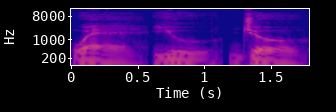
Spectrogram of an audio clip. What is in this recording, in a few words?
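"weyujo", concatenated syllables; Affixing experiment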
